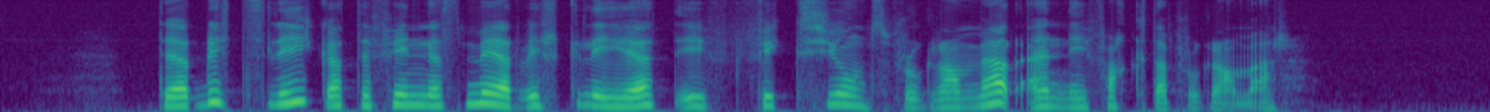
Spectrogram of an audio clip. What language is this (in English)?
Norwegian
